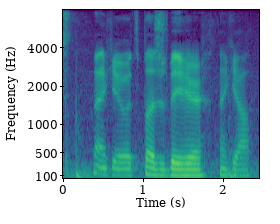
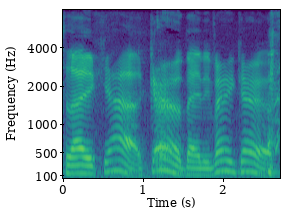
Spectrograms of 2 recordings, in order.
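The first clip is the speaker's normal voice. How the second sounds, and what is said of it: Imitates Goldmember character voice. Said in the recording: “Goldmember impersonation”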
